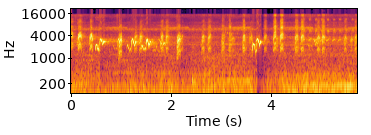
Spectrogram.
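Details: Sooty-headed bulbul calling loudly to lure wild bulbuls, used for training caged birds: clusters of bright, slurred chirps broken by brief gaps, with other light twitters and a low background murmur.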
